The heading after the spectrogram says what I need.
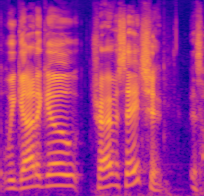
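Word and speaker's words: Etienne: We got to go Travis Hane.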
